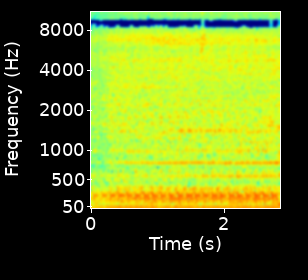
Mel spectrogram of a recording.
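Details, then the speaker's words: Car after a water pump and radiator replacement, idling after its cooling system was bled, with no more bubbles in the funnel. A steady, even low hum with no misses, knocks or gurgling; it is idling normally. "let it run let the fan cycle on and off just to make sure the car is you know cooling back down"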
